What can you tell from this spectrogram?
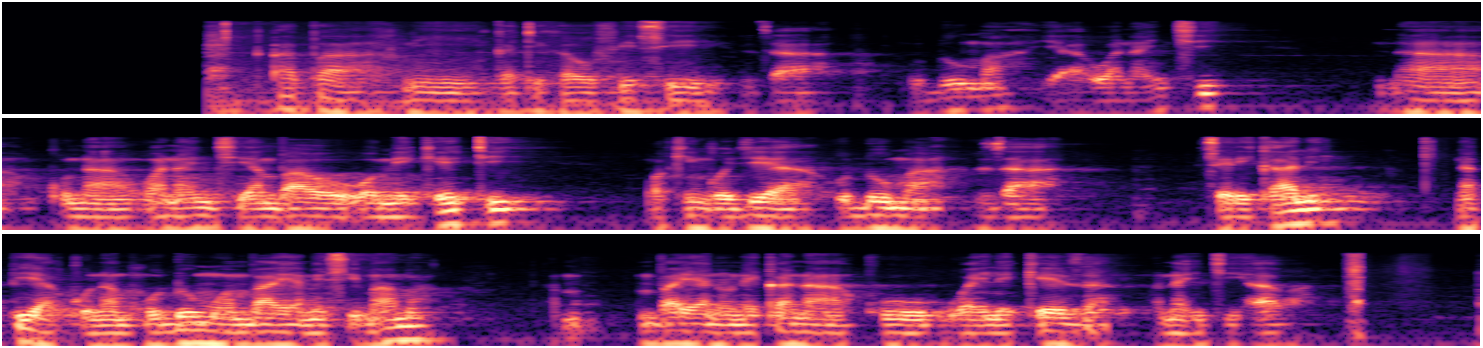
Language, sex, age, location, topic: Swahili, male, 18-24, Nakuru, government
